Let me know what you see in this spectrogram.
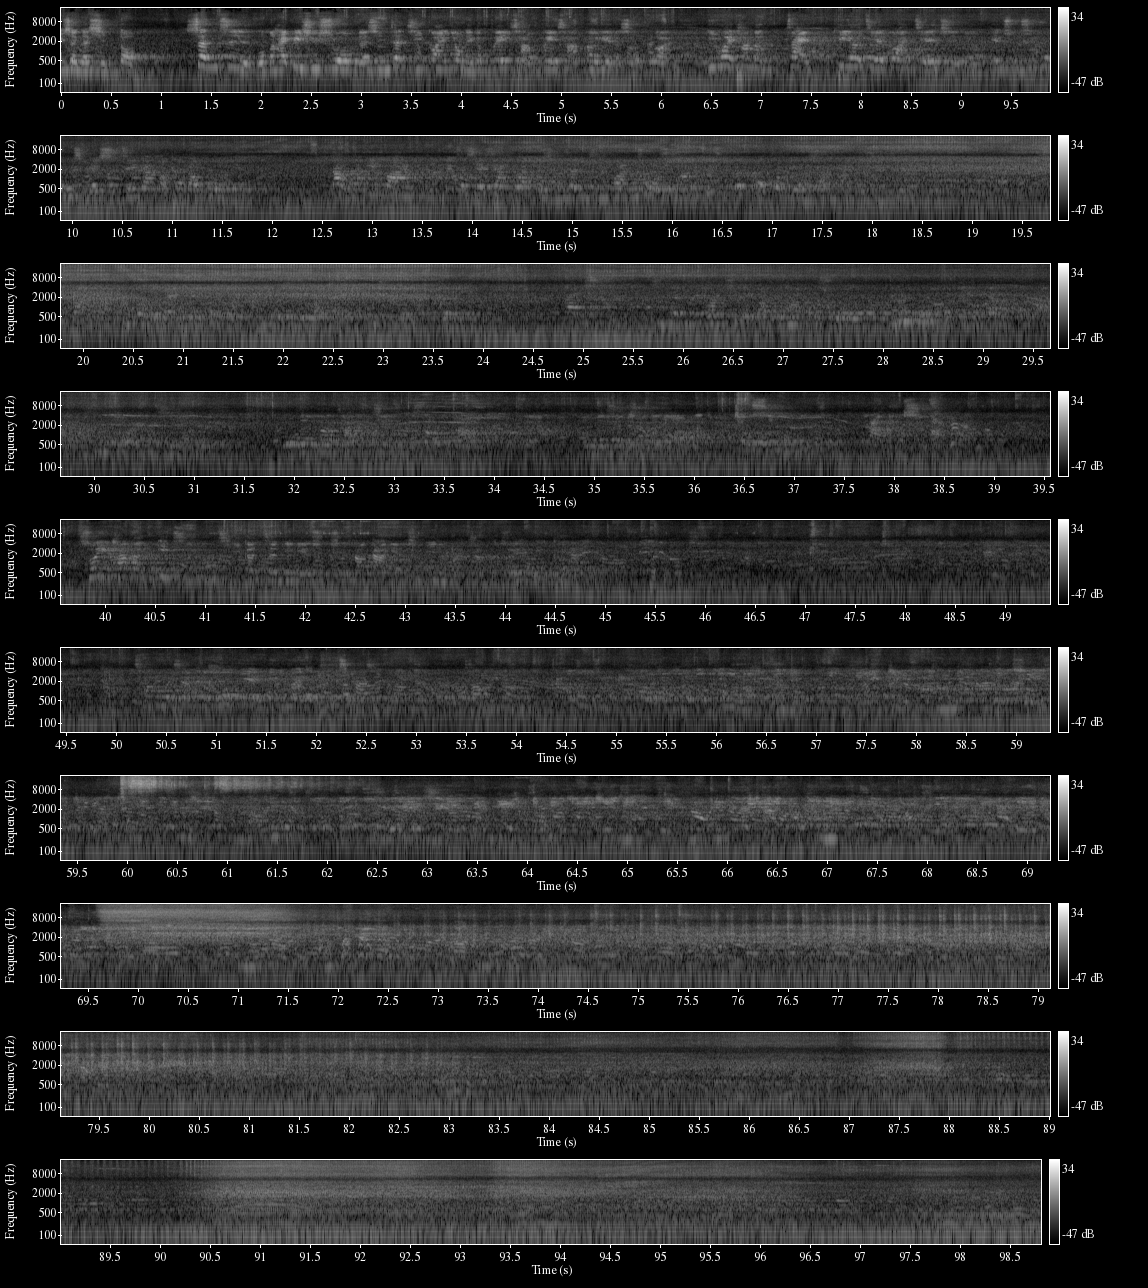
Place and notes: Jinan Rd., Zhongzheng Dist. - Student activism
Walking through the site in protest, People and students occupied the Legislature Yuan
